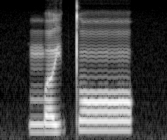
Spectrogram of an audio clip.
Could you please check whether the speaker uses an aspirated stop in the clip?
no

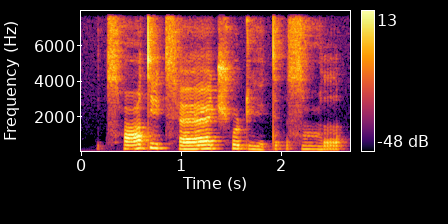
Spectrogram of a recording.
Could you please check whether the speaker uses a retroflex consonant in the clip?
yes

